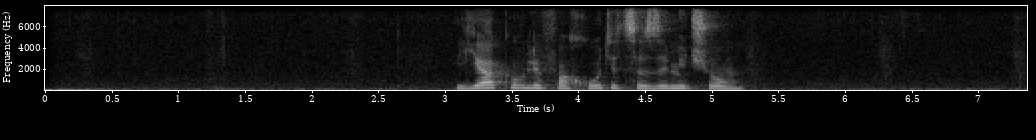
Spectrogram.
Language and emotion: Russian, neutral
